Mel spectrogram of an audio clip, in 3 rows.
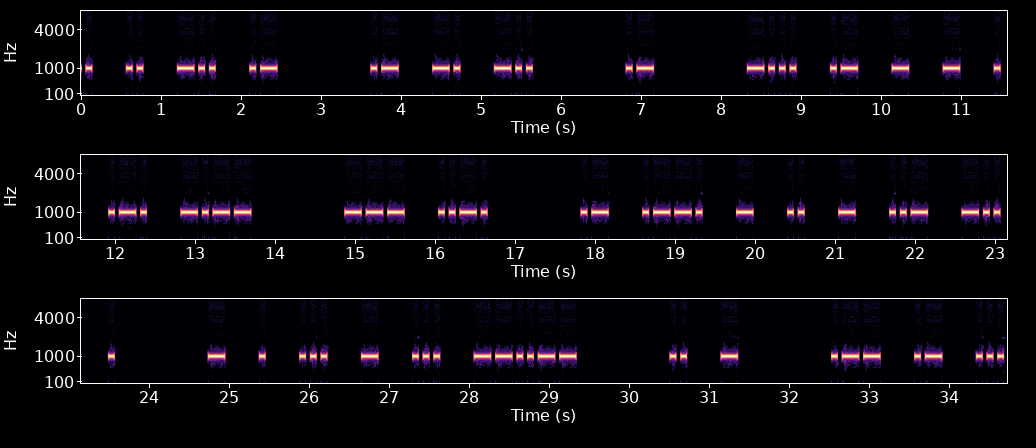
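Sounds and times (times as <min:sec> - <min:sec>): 
morse code beeps: 0:00.0 - 0:02.5, 0:03.6 - 0:05.7, 0:06.8 - 0:07.2, 0:08.4 - 0:13.8, 0:14.9 - 0:16.7, 0:17.8 - 0:23.7, 0:24.8 - 0:29.5, 0:30.5 - 0:31.5, 0:32.6 - 0:34.7.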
